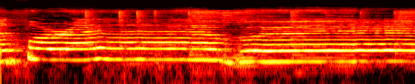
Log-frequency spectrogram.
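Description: A woman singing the closing line of a slow ballad, holding long notes; about two seconds in the pitch steps down to a final note that is held steady.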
